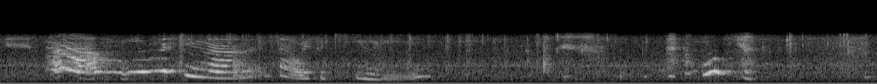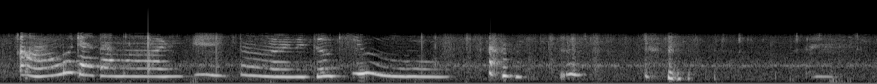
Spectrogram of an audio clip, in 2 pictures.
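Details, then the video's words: Brown tabby and white male Persian kitten indoors, giving a run of short, falling, harmonic mews that come in clusters, several close together around the middle, while a woman speaks admiringly over it. "persian kitten"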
